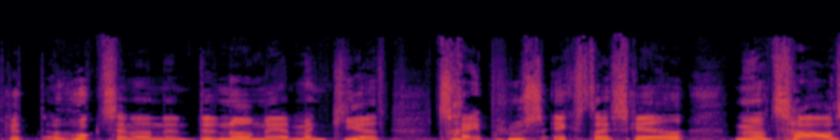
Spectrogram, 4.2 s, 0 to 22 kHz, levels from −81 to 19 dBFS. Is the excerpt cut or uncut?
uncut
